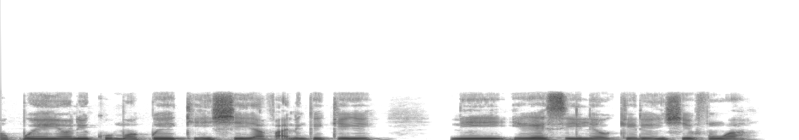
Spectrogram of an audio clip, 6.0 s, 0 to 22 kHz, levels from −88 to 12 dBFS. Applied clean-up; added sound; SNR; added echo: none; none; none; none.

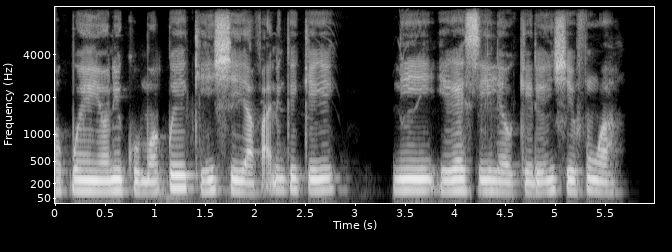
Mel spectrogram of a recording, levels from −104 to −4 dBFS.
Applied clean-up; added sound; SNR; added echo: neural mask model Resemble Enhance denoiser.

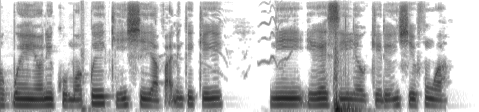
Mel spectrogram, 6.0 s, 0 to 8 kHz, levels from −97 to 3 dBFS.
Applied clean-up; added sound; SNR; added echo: classical method spectral subtraction.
